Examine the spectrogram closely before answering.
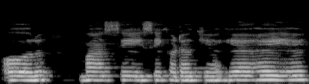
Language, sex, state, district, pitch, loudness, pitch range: Hindi, female, Bihar, East Champaran, 195 Hz, -19 LUFS, 190-200 Hz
